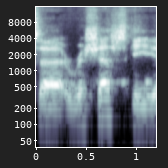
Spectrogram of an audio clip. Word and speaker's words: Resheske: the mentorship I'm gonna spell this out because Reshevsky is the pronunciation but it's all L you Kas re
